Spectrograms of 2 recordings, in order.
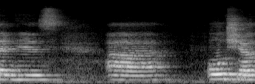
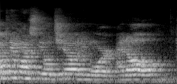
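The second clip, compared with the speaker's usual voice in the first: normal talking voice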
